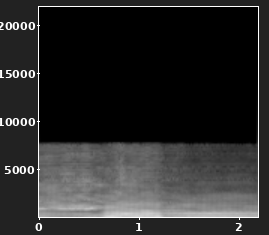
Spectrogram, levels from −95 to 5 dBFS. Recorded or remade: remade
